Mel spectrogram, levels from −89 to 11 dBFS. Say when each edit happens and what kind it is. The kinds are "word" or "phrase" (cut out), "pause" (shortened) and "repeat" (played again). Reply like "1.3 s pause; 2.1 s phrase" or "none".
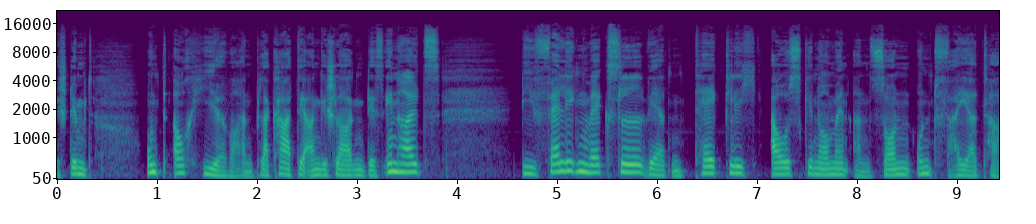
none

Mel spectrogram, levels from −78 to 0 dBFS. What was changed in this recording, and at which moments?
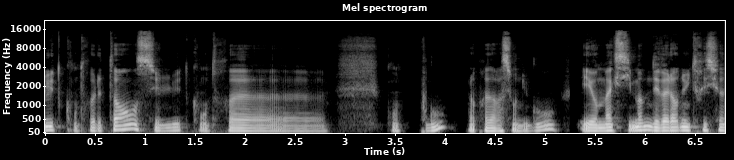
3.8 s word; 5.2 s pause

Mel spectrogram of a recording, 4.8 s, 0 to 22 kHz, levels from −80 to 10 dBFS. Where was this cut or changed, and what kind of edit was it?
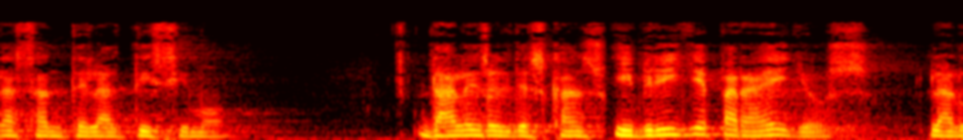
2.4 s word; 3.0 s word

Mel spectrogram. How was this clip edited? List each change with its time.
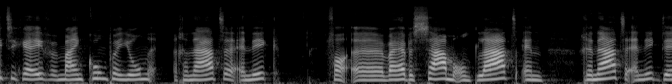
none

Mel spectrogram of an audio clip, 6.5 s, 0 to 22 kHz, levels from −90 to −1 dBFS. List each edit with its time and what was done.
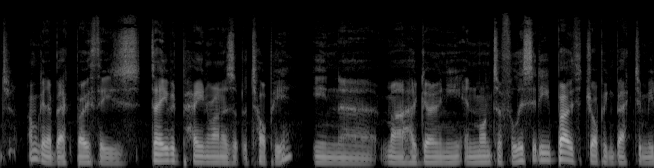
3.0 s pause

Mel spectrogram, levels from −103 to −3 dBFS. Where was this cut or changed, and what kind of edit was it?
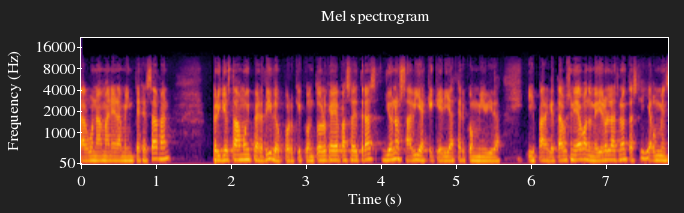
none

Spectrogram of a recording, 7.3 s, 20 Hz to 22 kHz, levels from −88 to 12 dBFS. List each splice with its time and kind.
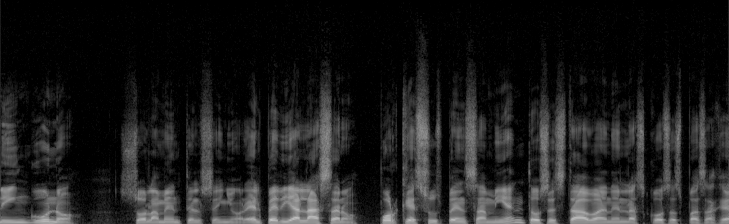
3.7 s pause

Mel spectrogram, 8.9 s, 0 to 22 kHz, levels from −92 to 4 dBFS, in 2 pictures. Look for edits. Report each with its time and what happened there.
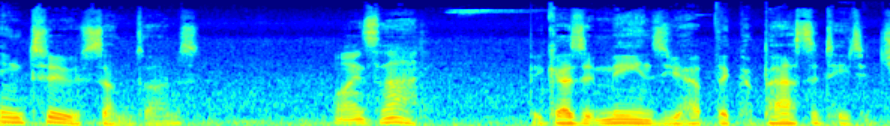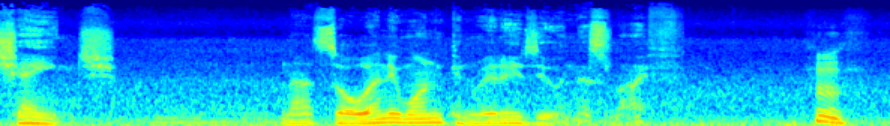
none

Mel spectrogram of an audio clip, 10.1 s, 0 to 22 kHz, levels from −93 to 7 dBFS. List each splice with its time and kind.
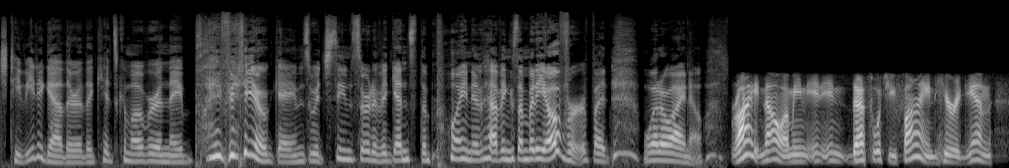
7.2 s pause

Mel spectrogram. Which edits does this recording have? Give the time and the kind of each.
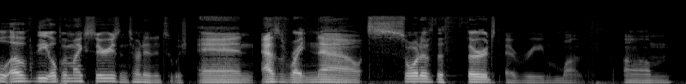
1.8 s word; 3.7 s word; 4.9 s word

